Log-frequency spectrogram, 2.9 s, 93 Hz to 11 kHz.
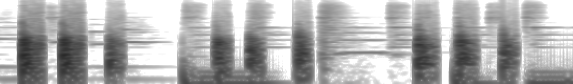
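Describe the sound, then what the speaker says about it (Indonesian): Knocks on the steel hood of a used 2023 Suzuki Ertiga Hybrid, a close series of sharp hollow raps in pairs and short runs, with brief pauses between groups. "Kita coba tes ketok ya"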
